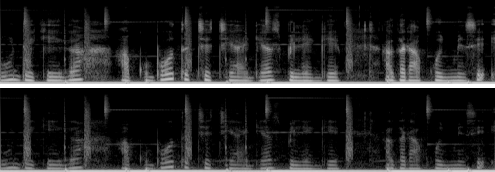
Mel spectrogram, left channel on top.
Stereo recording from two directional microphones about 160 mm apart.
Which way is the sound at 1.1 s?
45° left (ahead or behind).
